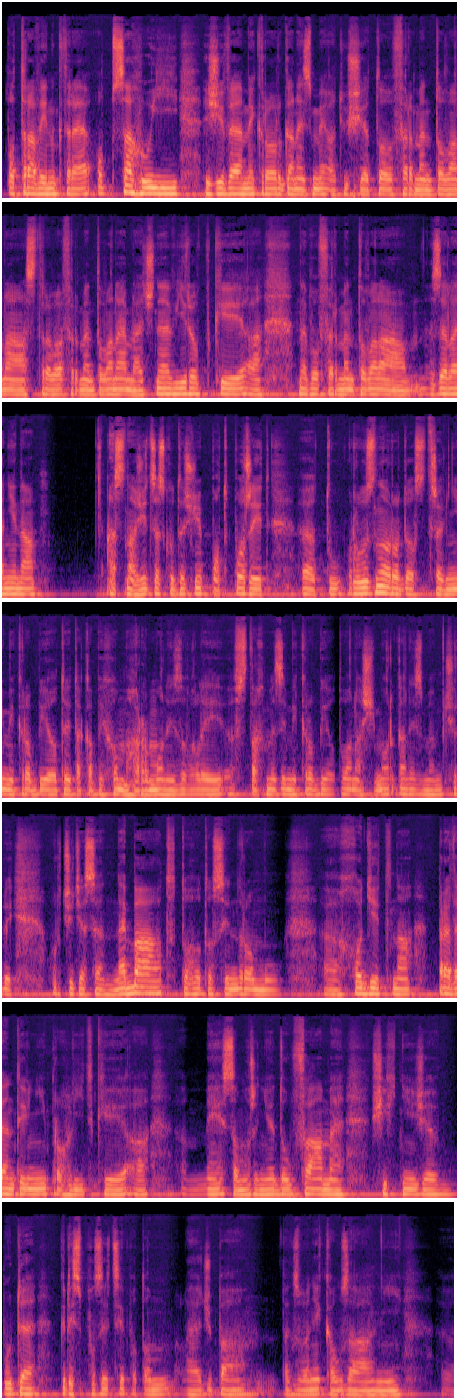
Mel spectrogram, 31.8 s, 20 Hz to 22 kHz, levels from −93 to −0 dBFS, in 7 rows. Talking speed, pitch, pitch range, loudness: 110 wpm, 105 Hz, 100-110 Hz, -21 LUFS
